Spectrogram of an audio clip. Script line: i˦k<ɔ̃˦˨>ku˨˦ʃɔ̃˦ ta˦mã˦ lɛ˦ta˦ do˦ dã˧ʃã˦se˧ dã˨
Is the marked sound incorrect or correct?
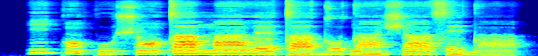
correct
